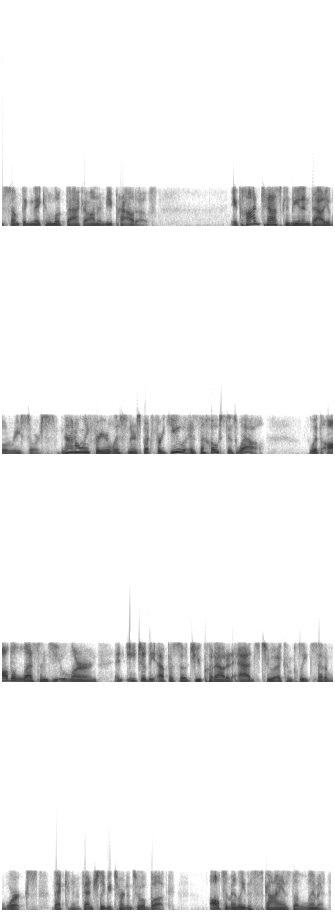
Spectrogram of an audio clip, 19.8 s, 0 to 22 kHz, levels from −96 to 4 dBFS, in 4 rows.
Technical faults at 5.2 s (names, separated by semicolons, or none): G.729 codec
